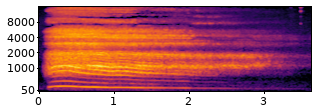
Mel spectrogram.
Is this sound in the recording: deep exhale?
yes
